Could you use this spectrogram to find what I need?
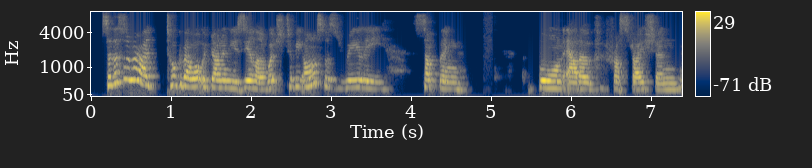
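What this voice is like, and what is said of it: Fast speech, New Zealand accent. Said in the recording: “I'm talking a bit fast. It's a jolly Kiwi accent too”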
